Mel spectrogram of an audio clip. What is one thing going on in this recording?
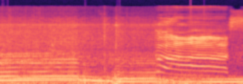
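A car engine drops in pitch.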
